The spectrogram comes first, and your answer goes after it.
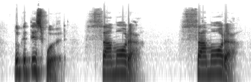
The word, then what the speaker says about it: Zamora: is not JZ but the letter Zed here in Spain especially on Mainland Spain is pronounced as a th sound similar to the way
